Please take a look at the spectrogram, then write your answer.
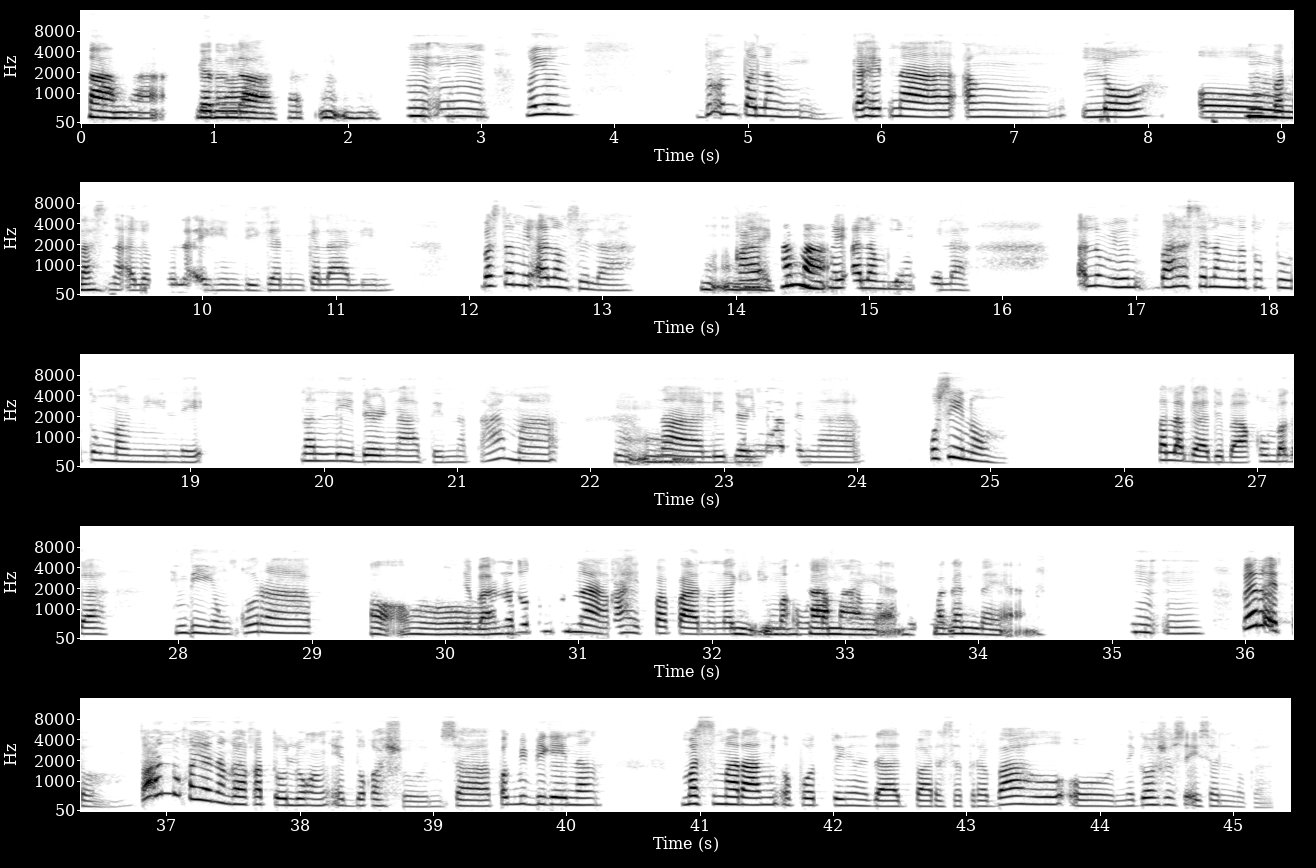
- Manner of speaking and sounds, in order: static; other background noise; sniff; tapping; distorted speech
- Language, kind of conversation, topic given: Filipino, unstructured, Paano nakakaapekto ang edukasyon sa pag-unlad ng isang komunidad?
